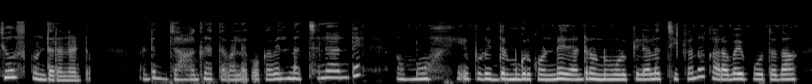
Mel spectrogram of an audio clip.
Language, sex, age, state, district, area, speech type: Telugu, female, 18-30, Telangana, Yadadri Bhuvanagiri, rural, spontaneous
